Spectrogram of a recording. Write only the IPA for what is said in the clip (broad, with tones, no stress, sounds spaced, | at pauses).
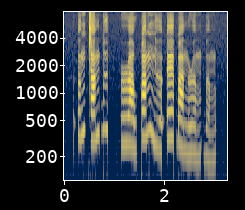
ʔ ə˧˥ ŋ c a˧˥ n ɓ ɨ˦˥ t̚ | ɹ a˨˩ w ɓ a˧˥ m ɲ ɨ˨˩ ə̯ ʔ ɛ˧ ɓ a˨˩ n ɹ ə˨˩˨ m ɓ ə˨˩˨ m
